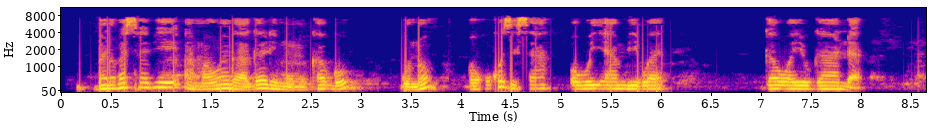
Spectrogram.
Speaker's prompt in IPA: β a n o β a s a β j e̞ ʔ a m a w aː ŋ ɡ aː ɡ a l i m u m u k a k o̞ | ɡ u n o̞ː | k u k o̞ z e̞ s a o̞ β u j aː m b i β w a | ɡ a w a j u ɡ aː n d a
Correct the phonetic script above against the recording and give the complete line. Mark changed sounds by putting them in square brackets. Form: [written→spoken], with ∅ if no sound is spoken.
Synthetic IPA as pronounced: β a n o β a s a β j e̞ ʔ a m a w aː ŋ ɡ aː ɡ a l i m u m u k a [k→ɡ] o̞ | ɡ u n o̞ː | k u k o̞ z e̞ s a o̞ β u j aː m b i β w a | ɡ a w a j u ɡ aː n d a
